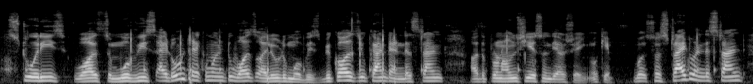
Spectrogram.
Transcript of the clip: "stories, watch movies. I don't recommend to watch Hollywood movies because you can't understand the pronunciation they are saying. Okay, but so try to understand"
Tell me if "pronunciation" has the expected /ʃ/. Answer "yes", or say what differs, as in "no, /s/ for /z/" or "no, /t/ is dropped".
no, /s/ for /ʃ/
